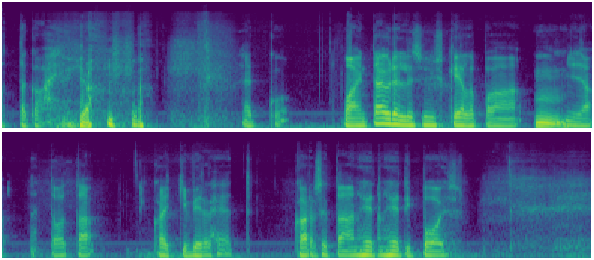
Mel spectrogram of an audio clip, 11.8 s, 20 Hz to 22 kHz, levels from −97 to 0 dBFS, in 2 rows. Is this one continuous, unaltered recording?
no; 3 cuts; at 1.5 s, 2.7 s, 9.6 s

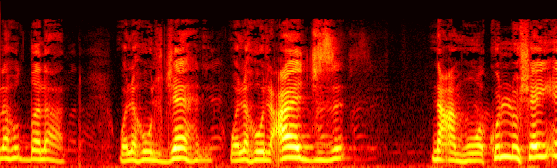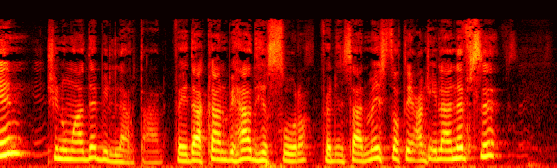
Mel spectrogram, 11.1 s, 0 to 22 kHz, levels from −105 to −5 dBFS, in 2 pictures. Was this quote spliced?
yes; 7 cuts; at 2.2 s, 3.9 s, 6.1 s, 6.9 s, 7.2 s, 8.7 s, 9.9 s

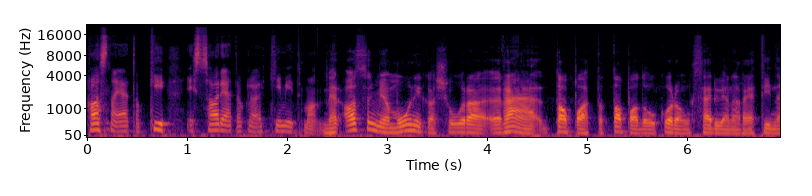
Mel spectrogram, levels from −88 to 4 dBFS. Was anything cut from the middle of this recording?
no; 0 cuts

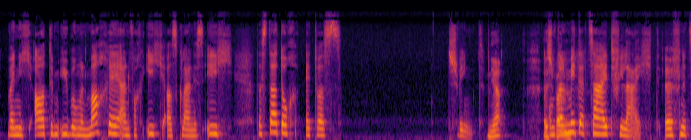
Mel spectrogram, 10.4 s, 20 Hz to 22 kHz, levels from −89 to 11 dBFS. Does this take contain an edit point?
no; 0 cuts

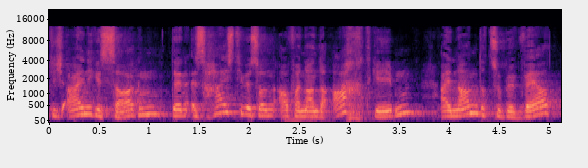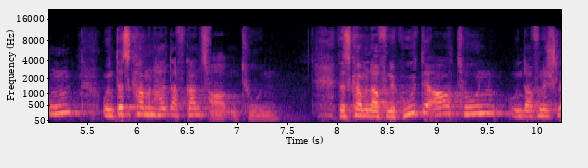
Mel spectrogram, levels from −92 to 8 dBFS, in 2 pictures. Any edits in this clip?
yes; 2 cuts; at 3.9 s, 6.7 s

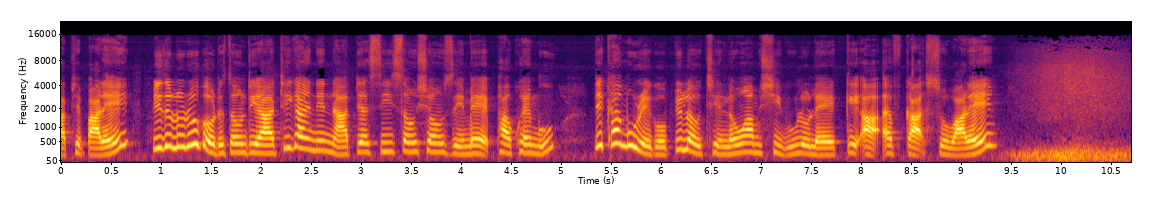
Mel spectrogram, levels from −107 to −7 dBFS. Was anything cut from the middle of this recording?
no; 0 cuts

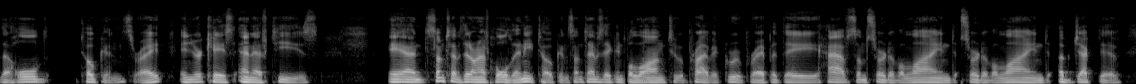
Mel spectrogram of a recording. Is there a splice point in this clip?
yes; 4 cuts; at 1.7 s, 4.9 s, 6.2 s, 9.6 s

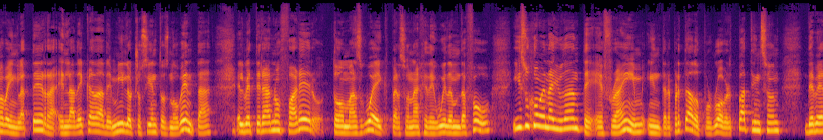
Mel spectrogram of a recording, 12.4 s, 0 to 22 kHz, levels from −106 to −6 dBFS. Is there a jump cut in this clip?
no; 0 cuts

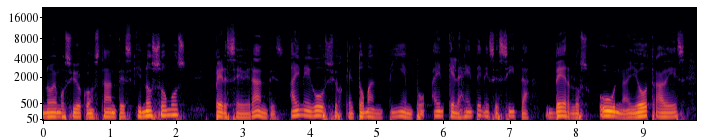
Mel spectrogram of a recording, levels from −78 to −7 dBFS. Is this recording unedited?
no; 2 cuts; at 3.7 s, 6.0 s

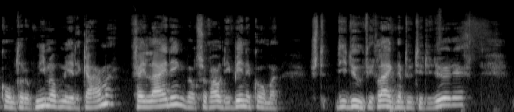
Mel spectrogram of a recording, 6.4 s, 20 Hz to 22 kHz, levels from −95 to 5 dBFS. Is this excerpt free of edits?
no; 2 cuts; at 0.9 s, 5.1 s

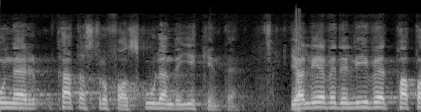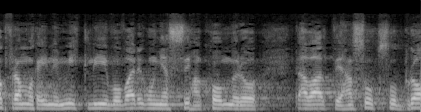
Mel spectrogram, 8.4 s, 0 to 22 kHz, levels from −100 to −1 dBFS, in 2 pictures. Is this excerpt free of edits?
no; 4 cuts; at 4.3 s, 4.6 s, 6.1 s, 7.2 s

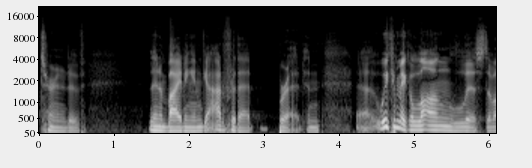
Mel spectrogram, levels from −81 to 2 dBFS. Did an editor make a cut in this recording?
no; 0 cuts

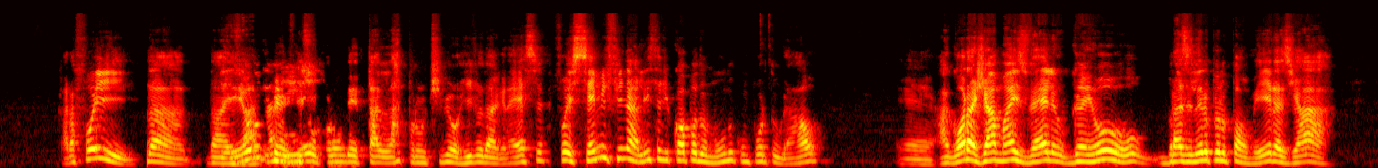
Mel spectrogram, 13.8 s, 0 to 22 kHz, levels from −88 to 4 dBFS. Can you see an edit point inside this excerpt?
yes; 2 cuts; at 1.5 s, 5.5 s

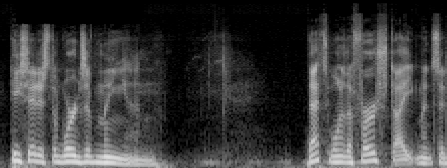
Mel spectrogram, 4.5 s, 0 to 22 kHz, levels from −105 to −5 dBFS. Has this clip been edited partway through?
no; 0 cuts

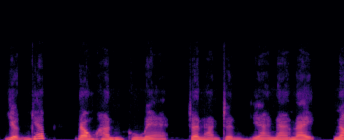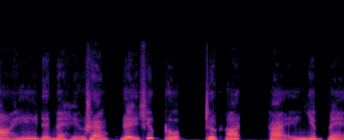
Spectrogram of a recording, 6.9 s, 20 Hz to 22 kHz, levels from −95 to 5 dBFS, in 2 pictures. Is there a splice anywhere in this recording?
yes; 3 cuts; at 3.2 s, 4.6 s, 5.1 s

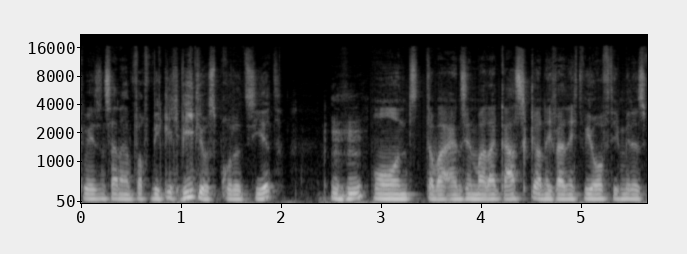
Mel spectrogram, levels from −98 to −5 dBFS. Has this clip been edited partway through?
yes; 2 cuts; at 1.0 s, 2.9 s

